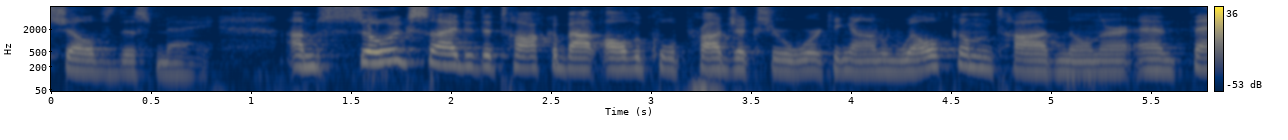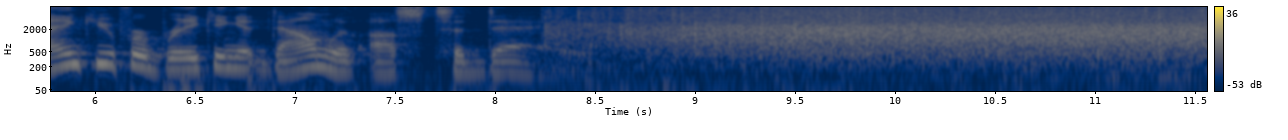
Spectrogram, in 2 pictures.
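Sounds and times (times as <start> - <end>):
speech: 0.0 - 8.7
studio audience applause: 8.2 - 11.5.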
